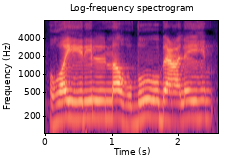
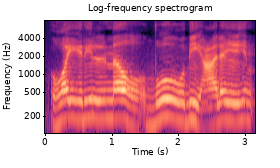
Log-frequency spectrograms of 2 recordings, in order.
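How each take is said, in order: First: The vowel after the b is unclear. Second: The vowel after the b is clear. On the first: The speaker calls it wrong. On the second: The speaker calls it right.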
